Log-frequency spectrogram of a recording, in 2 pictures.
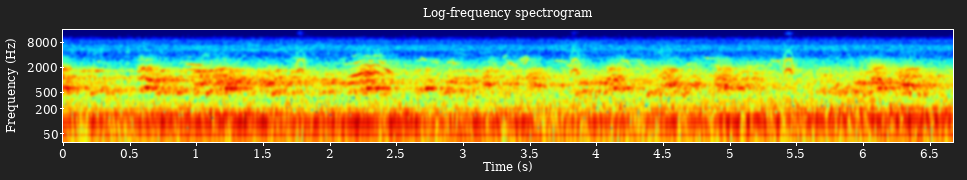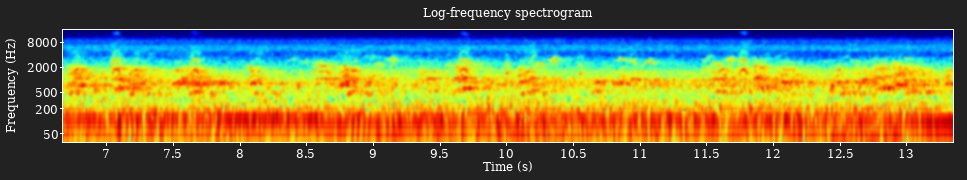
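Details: A long stretch of nonstop barking from four dogs left outside all day, many overlapping mid-pitched barks and yips running together with a steady low mechanical hum beneath.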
